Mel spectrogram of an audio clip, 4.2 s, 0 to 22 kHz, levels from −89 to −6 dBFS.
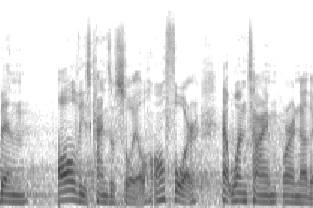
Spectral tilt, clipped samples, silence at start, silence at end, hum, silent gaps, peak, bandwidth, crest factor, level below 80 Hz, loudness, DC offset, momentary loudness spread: -5.5 dB/octave; under 0.1%; 0 s; 0 s; none; none; -18 dBFS; 17 kHz; 18 dB; -66 dBFS; -37 LUFS; under 0.1%; 9 LU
